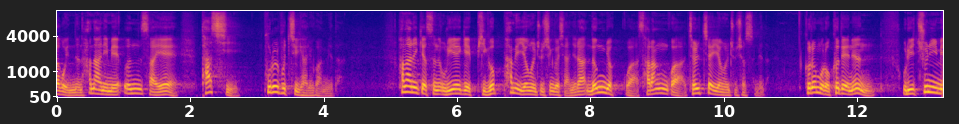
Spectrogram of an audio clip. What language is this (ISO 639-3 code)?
kor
